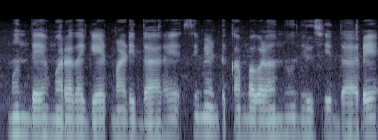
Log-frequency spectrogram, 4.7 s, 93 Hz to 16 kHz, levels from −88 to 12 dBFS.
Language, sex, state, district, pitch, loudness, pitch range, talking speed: Kannada, male, Karnataka, Koppal, 100 Hz, -19 LUFS, 95-105 Hz, 90 wpm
